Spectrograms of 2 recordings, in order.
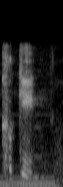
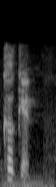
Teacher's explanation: I do not pronounce the G at the end, and it's more of an N sound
